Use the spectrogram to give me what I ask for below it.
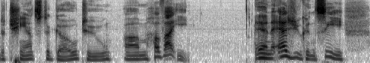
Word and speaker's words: Hawaii: Sorry, let me pronounce that correctly. Hawaii.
